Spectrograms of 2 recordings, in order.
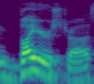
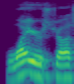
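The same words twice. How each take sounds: First: The name begins with a V sound. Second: The name begins with a W sound. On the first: The speaker calls it right. "W sounds like a V" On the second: The speaker calls it wrong. "don't say Weierstrass"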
